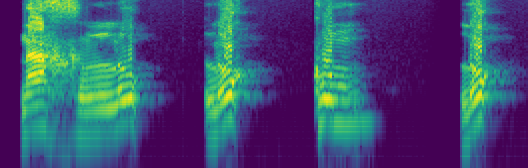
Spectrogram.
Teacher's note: ketika luk ketemu dengan qaf itu tebal, pangkal lidah terangkat. Kemudian ketika masuk ke huruf berikutnya kaf, murni kaf. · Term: idghamnya naqis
